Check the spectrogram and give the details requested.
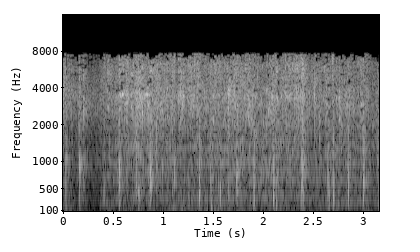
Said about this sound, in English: Sid Kenyon flicks the reins across the backs of his horses, and the wagon rolls ahead, quickly disappearing into the darkness.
